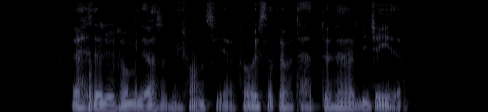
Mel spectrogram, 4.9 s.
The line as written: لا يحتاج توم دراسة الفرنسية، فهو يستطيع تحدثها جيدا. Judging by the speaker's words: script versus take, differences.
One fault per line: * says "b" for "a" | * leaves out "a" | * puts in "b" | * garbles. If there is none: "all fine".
all fine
